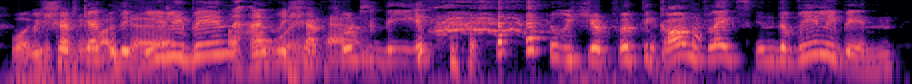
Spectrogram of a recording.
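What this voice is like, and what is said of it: Put-on German accent. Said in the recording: “Your German accent was actually really impressive.”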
